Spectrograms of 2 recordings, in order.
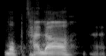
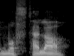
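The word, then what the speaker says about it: مبتلا: Instead of qufl, he would say qulf, or instead of mubtala, afflicted, he would say muftala.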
